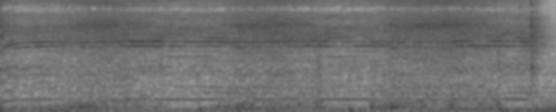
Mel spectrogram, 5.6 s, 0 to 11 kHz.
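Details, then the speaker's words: DeWalt 20V XR brushless 3-speed hammer drill in speed 3, plain drill (non-hammer) mode, drilling holes with a bit: steady high motor whine, no hammering pulses; normal operation. "We're in 3, so we're going to start in just a driver mode, so you're not going to hear any hammering."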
